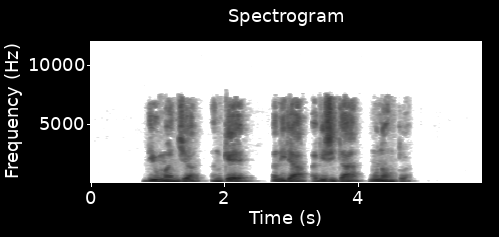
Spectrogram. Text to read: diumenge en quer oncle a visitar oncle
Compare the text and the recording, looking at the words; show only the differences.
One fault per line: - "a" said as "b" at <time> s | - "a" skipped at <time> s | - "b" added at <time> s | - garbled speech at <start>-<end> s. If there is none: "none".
- "oncle" said as "anirà" at 2.8 s
- "mon" added at 4.3 s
